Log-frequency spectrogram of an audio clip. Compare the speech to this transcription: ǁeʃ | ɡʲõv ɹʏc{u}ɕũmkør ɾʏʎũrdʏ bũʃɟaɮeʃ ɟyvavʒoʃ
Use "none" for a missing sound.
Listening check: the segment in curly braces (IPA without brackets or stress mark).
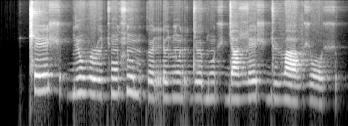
ũ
